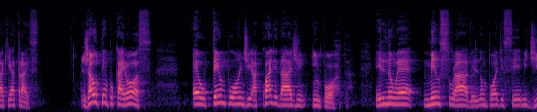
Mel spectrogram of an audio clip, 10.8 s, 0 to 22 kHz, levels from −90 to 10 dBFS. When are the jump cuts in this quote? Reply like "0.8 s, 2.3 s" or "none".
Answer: none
